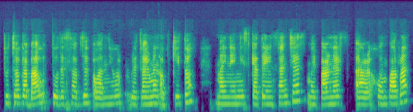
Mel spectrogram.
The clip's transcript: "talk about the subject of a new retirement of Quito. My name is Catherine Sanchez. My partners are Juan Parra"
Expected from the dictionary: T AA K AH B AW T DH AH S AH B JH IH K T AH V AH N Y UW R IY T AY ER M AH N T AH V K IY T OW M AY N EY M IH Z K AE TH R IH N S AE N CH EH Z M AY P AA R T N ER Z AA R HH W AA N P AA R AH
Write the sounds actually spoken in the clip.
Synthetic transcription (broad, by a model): T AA K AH B AW T DH AH S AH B JH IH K T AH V AH N Y UW R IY T AY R M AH N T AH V K IY T OW M AY N EY M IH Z K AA T R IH N S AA N CH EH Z M AY P AA R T N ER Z AA R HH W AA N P AA R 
